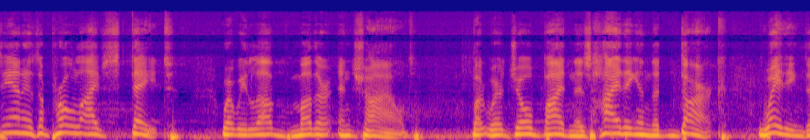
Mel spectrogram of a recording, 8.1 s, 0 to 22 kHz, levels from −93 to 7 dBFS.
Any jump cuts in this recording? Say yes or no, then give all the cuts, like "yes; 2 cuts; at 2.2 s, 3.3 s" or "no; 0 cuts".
yes; 1 cut; at 2.8 s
